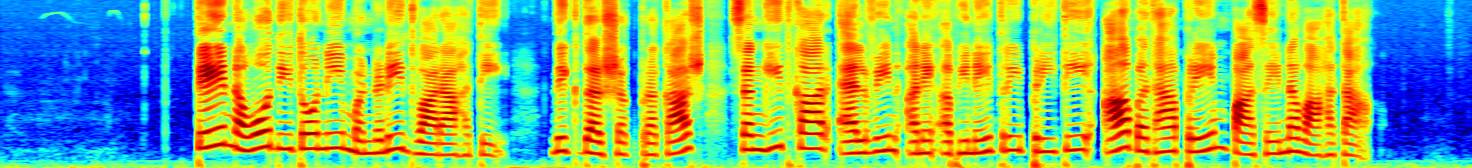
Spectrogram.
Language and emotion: Gujarati, neutral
